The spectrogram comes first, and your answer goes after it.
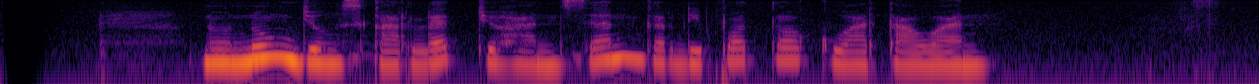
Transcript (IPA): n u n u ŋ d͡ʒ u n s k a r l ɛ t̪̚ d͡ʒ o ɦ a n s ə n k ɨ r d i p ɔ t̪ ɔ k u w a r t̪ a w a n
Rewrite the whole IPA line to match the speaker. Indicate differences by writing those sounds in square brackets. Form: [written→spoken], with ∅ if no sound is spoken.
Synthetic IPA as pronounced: n u n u ŋ d͡ʒ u [n→ŋ] s k a r l ɛ t̪̚ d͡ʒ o ɦ a n s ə n k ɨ r d i p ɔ t̪ ɔ k u w a r t̪ a w a n

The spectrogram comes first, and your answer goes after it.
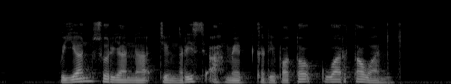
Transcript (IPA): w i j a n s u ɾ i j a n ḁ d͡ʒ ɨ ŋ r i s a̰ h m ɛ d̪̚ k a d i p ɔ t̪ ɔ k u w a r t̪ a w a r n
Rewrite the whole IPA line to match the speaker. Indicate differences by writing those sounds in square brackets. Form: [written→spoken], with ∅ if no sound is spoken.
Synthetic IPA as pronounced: w i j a n s u ɾ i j a n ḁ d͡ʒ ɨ ŋ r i s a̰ h m ɛ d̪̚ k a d i p ɔ t̪ ɔ k u w a r t̪ a w a [r→∅] n

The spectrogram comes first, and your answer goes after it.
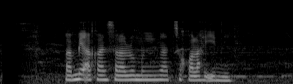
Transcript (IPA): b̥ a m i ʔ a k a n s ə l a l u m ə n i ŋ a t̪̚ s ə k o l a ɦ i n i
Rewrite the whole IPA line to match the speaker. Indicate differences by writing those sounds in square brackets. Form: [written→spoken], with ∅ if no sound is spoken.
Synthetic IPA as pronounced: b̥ a m i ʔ a k a n s ə l a l u m ə [n→ŋ] i ŋ a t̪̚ s ə k o l a ɦ i n i

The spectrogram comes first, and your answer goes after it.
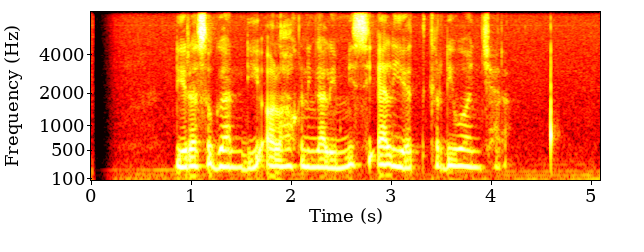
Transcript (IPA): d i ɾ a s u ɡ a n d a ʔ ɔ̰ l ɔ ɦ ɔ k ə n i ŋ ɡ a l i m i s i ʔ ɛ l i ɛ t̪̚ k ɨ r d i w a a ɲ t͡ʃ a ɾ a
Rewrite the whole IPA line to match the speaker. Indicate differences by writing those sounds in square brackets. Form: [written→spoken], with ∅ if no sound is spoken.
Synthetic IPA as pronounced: d i ɾ a s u ɡ a n d [a→i] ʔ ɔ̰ l ɔ ɦ ɔ k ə n i ŋ ɡ a l i m i s i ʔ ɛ l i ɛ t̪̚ k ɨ r d i w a a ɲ t͡ʃ a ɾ a

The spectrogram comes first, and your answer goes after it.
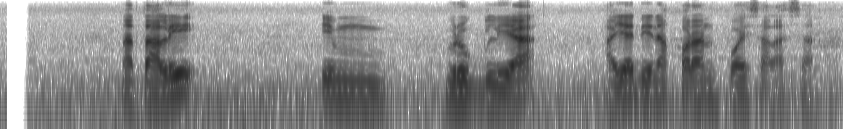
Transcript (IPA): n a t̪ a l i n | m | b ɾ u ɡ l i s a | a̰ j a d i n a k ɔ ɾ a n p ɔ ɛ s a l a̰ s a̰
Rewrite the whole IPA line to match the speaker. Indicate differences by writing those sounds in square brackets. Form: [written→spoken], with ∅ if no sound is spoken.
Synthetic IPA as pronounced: n a t̪ a l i [n→∅] | m | b ɾ u ɡ l i [s→∅] a | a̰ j a d i n a k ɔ ɾ a n p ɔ ɛ s a l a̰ s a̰

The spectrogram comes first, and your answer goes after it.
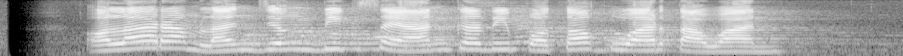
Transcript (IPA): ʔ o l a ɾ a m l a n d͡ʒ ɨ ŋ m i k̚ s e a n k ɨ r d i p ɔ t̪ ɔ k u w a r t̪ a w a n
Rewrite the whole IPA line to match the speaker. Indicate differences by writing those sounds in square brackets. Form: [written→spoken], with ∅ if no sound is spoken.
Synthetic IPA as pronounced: ʔ o l a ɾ a m l a n d͡ʒ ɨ ŋ [m→b] i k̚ s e a n k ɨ r d i p ɔ t̪ ɔ k u w a r t̪ a w a n

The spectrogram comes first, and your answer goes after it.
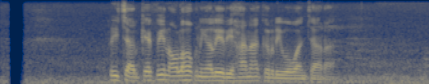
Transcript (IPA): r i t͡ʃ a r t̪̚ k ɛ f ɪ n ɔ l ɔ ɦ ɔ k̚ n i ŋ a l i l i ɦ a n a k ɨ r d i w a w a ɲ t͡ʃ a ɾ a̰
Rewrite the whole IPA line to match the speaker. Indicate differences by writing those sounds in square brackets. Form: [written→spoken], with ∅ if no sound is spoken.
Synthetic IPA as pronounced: r i t͡ʃ a r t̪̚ k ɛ f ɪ n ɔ l ɔ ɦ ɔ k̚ n i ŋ a l i [l→ɾ] i ɦ a n a k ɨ r d i w a w a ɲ t͡ʃ a ɾ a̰

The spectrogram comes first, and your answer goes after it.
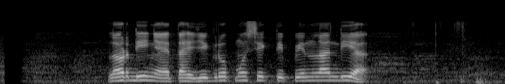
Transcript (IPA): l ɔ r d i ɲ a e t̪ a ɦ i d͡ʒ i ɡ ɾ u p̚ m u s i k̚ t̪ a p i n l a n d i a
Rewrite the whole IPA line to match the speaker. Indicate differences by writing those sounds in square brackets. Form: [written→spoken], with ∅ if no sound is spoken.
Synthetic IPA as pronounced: l ɔ r d i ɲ a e t̪ a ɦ i d͡ʒ i ɡ ɾ u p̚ m u s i k̚ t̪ [a→i] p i n l a n d i a

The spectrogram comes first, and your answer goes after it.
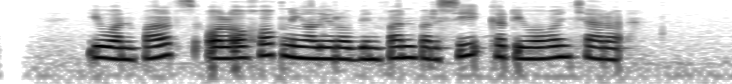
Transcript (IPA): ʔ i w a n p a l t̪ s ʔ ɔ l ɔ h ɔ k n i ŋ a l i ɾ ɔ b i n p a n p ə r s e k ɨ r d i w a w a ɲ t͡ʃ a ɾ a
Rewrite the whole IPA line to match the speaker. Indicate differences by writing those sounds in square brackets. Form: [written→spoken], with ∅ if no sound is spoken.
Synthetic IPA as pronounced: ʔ i w a n p a l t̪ s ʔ ɔ l ɔ h ɔ k n i ŋ a l i ɾ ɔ b i n p a n p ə r s [e→i] k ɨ r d i w a w a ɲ t͡ʃ a ɾ a

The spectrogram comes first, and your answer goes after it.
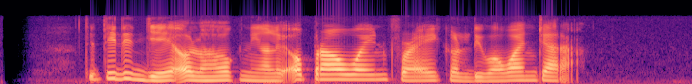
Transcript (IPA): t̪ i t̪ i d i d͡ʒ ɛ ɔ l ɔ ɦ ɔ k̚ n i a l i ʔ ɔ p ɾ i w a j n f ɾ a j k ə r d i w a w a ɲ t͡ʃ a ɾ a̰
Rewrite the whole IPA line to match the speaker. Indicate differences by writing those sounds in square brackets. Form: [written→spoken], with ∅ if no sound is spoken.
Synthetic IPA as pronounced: t̪ i t̪ i d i d͡ʒ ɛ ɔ l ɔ ɦ ɔ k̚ n i a l i ʔ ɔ p ɾ [i→a] w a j n f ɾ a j k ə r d i w a w a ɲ t͡ʃ a ɾ a̰

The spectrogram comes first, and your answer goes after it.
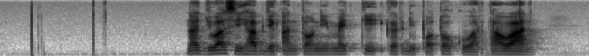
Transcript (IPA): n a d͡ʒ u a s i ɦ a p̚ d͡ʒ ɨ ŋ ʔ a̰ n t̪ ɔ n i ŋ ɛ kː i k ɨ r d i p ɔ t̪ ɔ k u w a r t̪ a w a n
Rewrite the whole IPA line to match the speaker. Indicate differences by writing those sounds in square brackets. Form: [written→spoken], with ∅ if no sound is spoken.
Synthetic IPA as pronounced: n a d͡ʒ u a s i ɦ a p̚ d͡ʒ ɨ ŋ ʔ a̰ n t̪ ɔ n i [ŋ→m] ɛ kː i k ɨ r d i p ɔ t̪ ɔ k u w a r t̪ a w a n

